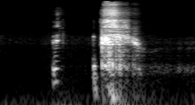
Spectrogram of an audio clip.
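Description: A quick catching breath followed by a muffled, hissing burst: an adult's stifled sneeze, held back rather than fully released.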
